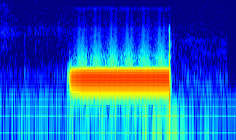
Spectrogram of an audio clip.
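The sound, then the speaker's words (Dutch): A single steady telephone dialing tone, mid-pitched and unwavering, sounds alone for under a second and cuts off abruptly with a short click, with silence before and after. “Dus we gaan bellen met Tim Krabbe.”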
